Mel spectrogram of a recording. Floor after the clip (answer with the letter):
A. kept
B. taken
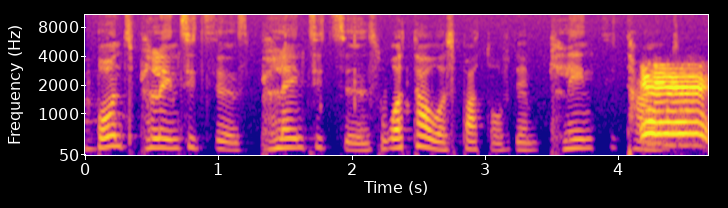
B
